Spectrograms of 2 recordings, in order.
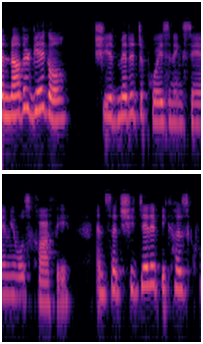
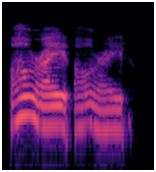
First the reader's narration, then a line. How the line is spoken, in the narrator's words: she sighed and said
